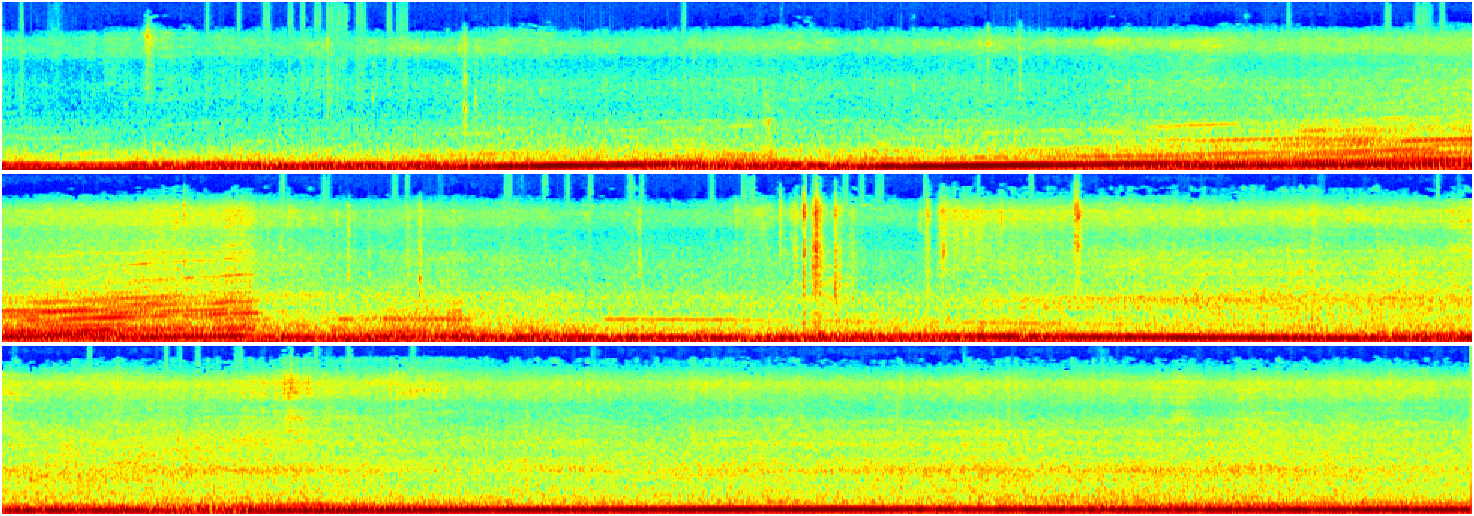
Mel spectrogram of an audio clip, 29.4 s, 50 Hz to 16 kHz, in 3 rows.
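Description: Supercharged LSA V8 of a Holden VE Commodore pulling away under throttle. The revs climb steadily for several seconds, drop sharply at a gear change about eleven seconds in, then hold steady at an even, moderate speed.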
